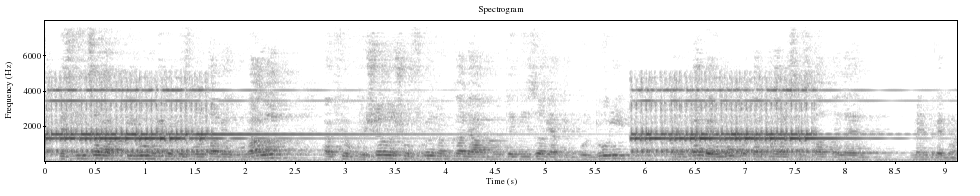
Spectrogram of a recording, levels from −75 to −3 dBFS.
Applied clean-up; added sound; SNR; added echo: none; Telephone; -5 dB; reverberation time 1.2 s.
